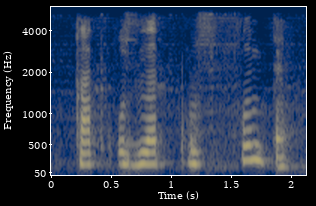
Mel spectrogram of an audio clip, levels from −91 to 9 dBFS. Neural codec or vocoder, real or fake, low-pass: codec, 44.1 kHz, 1.7 kbps, Pupu-Codec; fake; 5.4 kHz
